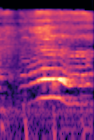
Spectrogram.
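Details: Newborn baby boy just woken up, giving a brief, rising fussy cry; an ordinary newborn cry.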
